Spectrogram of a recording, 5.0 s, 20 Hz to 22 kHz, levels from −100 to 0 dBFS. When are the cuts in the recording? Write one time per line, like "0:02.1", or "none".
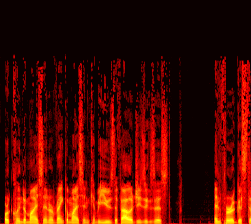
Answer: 0:01.9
